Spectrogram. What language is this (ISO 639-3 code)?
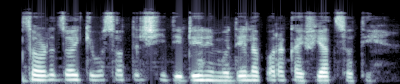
pus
